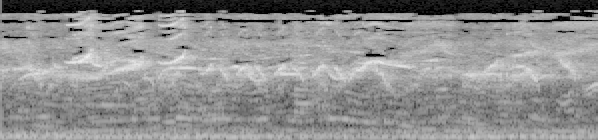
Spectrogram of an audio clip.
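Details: Chinese hwamei in training practice in early December sings a continuous, rich run of loud, fluid whistles that rise and fall quickly, over a low background rumble.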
